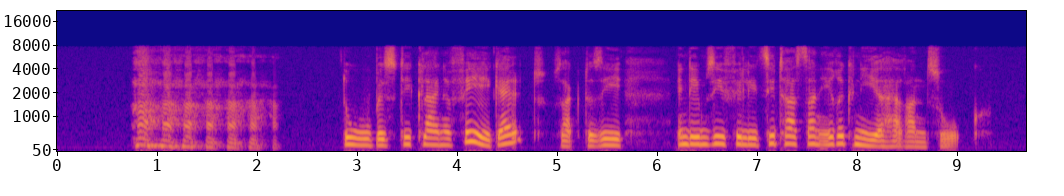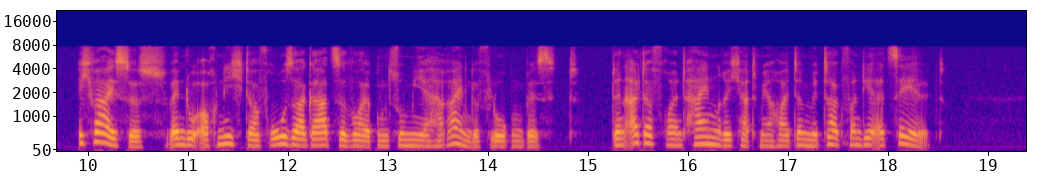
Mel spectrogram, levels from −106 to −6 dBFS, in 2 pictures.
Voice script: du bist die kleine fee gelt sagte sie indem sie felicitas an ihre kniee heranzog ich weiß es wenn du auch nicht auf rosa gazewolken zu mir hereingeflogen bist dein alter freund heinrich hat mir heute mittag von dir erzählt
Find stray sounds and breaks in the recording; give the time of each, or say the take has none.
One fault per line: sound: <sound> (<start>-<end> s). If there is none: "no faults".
sound: laugh (0.7-2.3 s)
